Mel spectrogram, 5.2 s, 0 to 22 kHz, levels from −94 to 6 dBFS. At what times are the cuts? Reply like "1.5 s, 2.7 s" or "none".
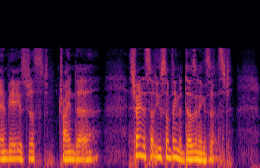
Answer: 1.1 s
